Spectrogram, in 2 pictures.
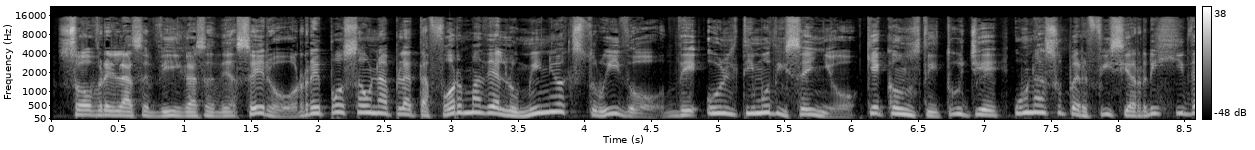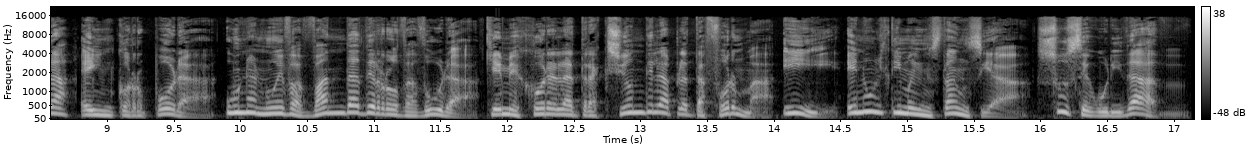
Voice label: locutor chile chilean voiceover; Chilean male voice over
